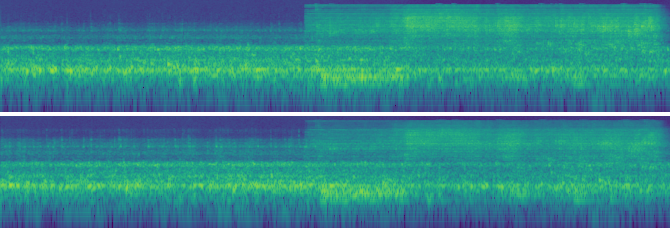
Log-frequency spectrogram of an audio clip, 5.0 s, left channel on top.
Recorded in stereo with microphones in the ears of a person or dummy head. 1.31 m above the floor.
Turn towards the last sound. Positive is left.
turn(degrees=30)  # may be behind; listen again after turning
